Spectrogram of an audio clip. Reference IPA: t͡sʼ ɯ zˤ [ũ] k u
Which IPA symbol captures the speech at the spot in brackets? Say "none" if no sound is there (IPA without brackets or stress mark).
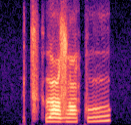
ũ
